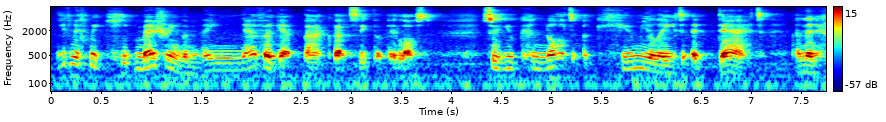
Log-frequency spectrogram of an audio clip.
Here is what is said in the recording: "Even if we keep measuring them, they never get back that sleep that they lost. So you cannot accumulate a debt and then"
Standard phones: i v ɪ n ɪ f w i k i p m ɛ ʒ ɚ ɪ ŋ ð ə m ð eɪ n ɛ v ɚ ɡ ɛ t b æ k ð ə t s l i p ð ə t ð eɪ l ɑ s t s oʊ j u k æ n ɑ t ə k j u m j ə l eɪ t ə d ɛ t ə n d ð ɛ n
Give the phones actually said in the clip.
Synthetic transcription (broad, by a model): i v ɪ n ɪ f w i k i p m ɛ ʒ ɚ ɪ ŋ ð ə m ð eɪ n ɛ v ɚ ɡ ɛ t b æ k ð ə t s l i p ð ə t ð eɪ l ɑ s t s oʊ j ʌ k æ n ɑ t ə k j u m j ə l eɪ t ə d ɛ t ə n ð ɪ n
